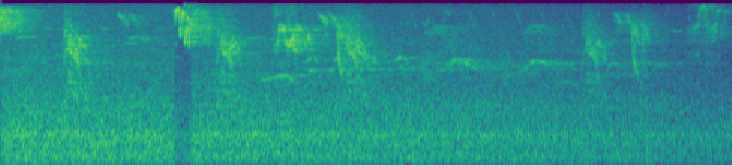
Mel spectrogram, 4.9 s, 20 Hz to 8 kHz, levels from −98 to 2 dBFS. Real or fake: fake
